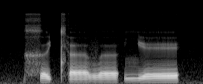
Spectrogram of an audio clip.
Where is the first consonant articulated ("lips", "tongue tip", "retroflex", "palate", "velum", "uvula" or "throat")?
velum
